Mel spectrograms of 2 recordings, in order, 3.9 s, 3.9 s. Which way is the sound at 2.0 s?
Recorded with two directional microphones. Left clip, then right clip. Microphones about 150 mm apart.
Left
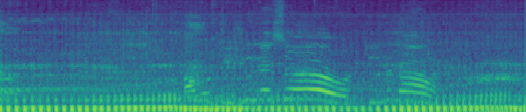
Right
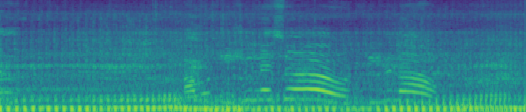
15° right (ahead or behind).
